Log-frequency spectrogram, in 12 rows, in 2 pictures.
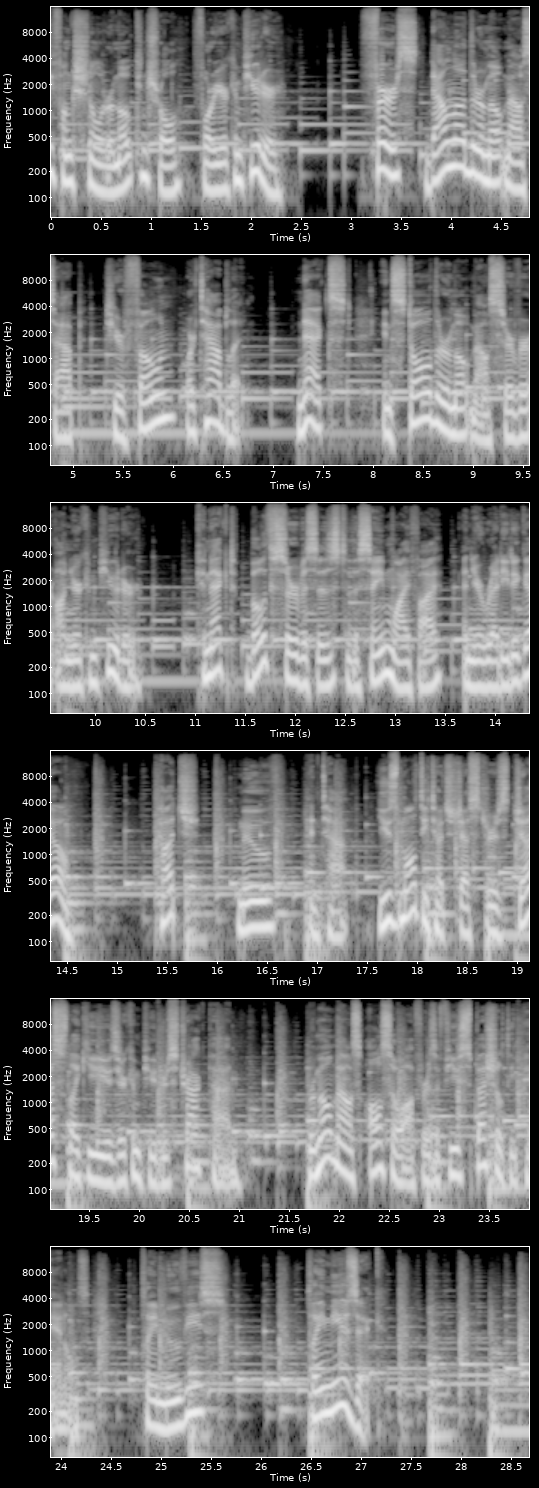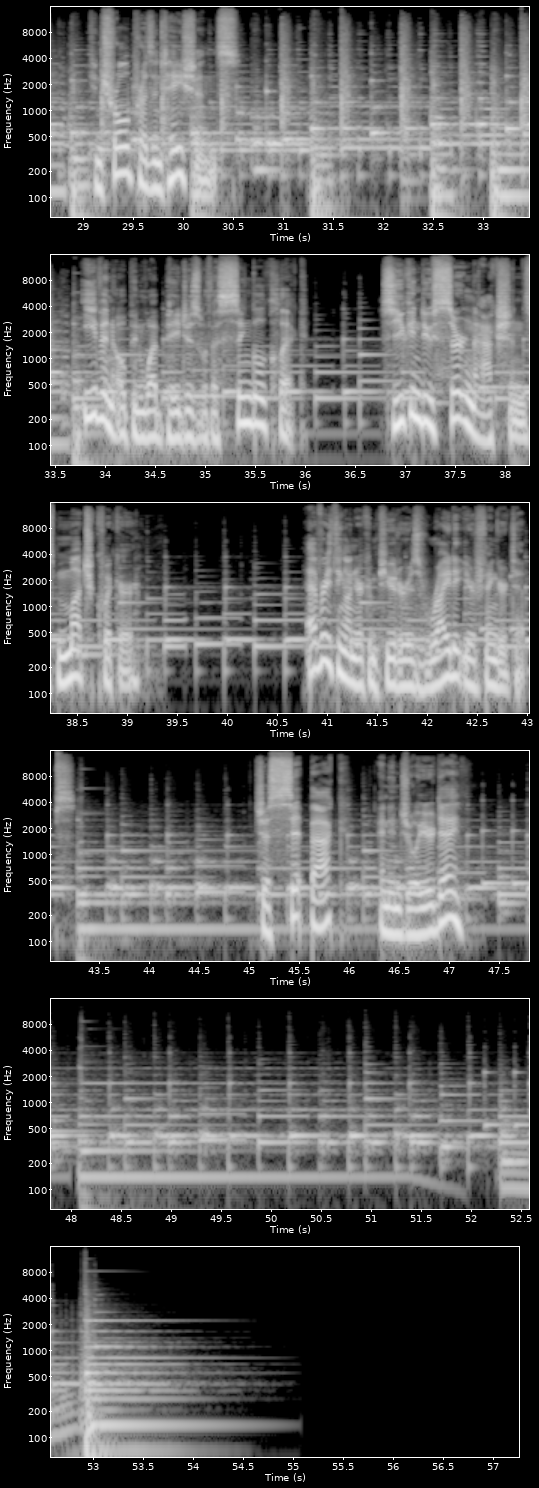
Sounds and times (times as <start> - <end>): Speech: 0.0 - 2.4, 3.2 - 10.5, 11.1 - 14.6, 15.4 - 21.1, 21.7 - 25.7, 26.5 - 27.3, 29.1 - 30.6, 33.8 - 36.1, 36.8 - 39.2, 40.8 - 43.3, 45.1 - 47.2
Music: 0.0 - 55.0.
